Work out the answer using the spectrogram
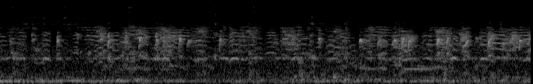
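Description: Zebra finches give short, nasal, toy-trumpet calls in quick, busy bursts.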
